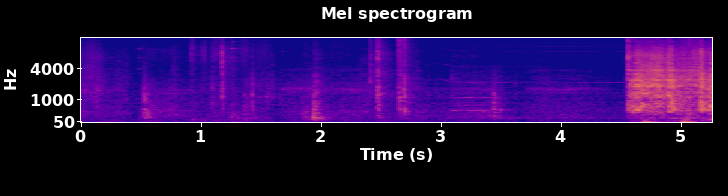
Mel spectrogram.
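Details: 2005 Massimo MSU-500 UTV that would not crank, after replacing failed starter solenoid: a few clicks and handling noises, then a short strong whirring crank; starter turns engine over properly.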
